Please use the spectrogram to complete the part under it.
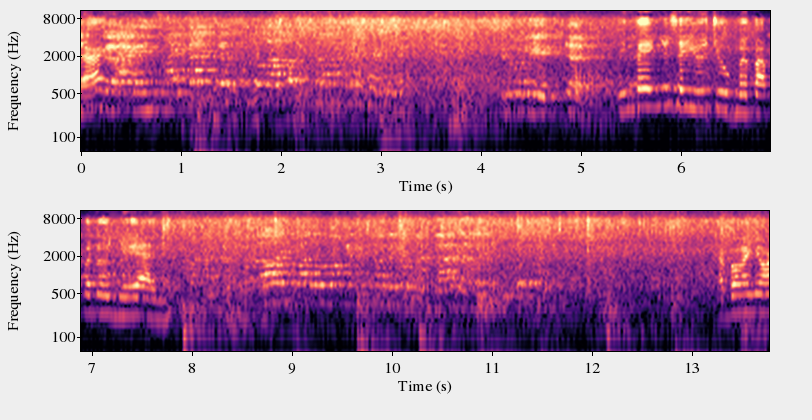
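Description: Water splashes as a swimmer kicks hard through a pool.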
